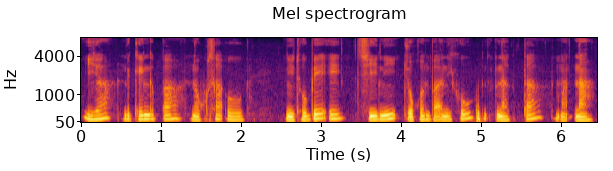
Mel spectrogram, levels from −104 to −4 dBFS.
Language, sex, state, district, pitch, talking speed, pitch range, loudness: Garo, male, Meghalaya, South Garo Hills, 135 Hz, 85 wpm, 120-150 Hz, -18 LUFS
